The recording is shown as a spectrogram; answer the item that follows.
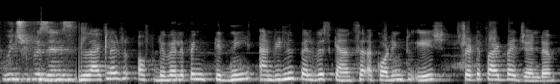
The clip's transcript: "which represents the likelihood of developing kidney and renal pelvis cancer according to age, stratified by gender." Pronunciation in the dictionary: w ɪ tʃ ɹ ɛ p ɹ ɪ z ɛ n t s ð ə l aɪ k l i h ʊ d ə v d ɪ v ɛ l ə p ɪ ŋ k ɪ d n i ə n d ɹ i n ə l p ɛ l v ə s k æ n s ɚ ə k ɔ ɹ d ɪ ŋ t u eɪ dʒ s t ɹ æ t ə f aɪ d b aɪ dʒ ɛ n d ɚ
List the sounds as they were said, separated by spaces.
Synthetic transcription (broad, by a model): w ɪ tʃ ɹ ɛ p ɹ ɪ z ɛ n t s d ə l aɪ k l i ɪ ə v d ɪ v ɛ l ə p ɪ ŋ k ɪ d n i ə n d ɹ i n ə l p ɛ l v ə s k æ n s ɚ ə k ɔ ɹ d ɪ ŋ t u eɪ dʒ s t ɹ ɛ t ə f aɪ d b aɪ dʒ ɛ n d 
